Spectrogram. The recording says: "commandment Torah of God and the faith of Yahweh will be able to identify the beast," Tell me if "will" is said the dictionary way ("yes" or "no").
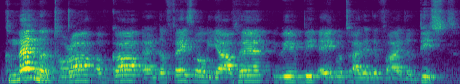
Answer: yes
